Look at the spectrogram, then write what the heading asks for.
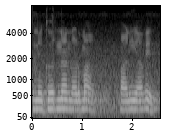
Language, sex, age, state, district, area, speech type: Gujarati, female, 60+, Gujarat, Valsad, urban, spontaneous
